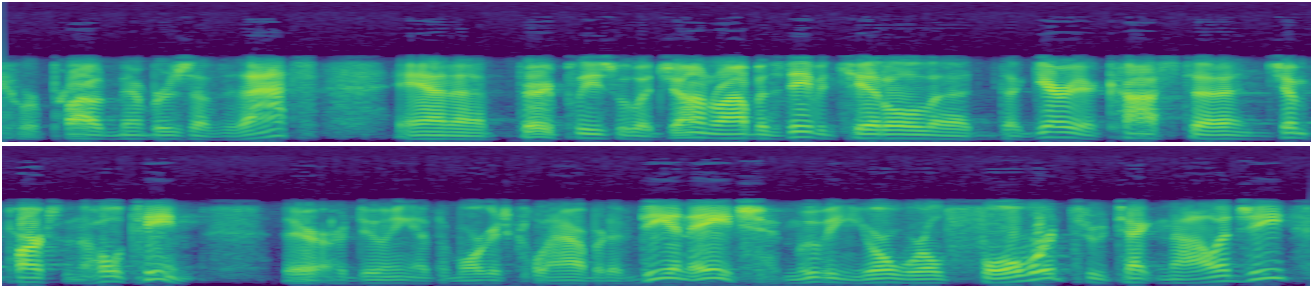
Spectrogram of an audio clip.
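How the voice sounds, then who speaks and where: Male podcast host, creaky voice, casual and rambling business talk, echoey conference room over a phone-like connection. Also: medium pitch. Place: rented airport conference room. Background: room echo.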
